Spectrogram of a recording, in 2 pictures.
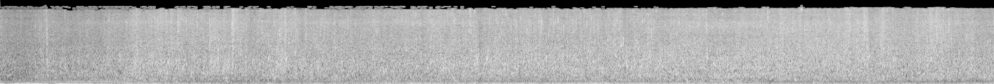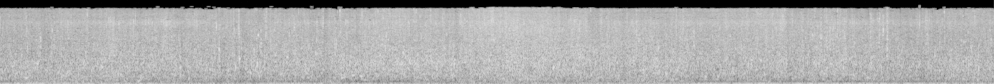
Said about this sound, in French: si tu n'entends que le bruit des vagues, c'est que ta radio fonctionne parfaitement.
